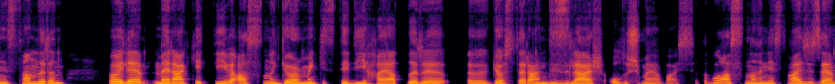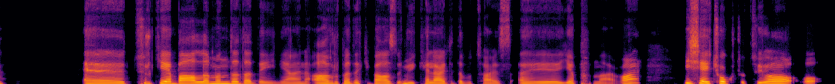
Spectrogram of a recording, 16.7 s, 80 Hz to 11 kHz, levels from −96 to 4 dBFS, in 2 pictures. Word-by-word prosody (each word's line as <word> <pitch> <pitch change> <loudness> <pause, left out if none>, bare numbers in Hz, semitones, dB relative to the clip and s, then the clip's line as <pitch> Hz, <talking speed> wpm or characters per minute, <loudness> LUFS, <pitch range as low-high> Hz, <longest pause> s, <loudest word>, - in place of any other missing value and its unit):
insanların, 220 +3 0 0.4
böyle, 230 +1 +4
merak 230 +2 +3
ettiği 210 +3 -2
ve 230 - +4
aslında 225 +3 -2
görmek 225 +1 +2
istediği 220 0 -3
hayatları, 195 0 0 0.2
ııı, 170 0 -1
gösteren 185 +7 0
diziler 175 0 +1
oluşmaya 140 -4 -6
başladı. - - -15
Bu 280 -3 +1
aslında, 240 -1 -1
hani, 205 -3 0
sadece, 205 0 -1 0.9
eee, 190 +1 +1
Türkiye 220 -3 +1
bağlamında 205 +1 +4
da 175 -6 0
değil, 115 0 -9
yani, 140 +1 -7
Avrupa'daki 175 +1 -2
bazı 160 -2 0
ülkelerde 165 -2 -2
de 155 - -5
bu 135 - -16
tarz, 130 - -8
eee, 155 - -2 0.3
yapımlar 145 -2 -6
var. 255 +6 +1 0.4
Bir 250 - +4
şey 230 -1 +6
çok 225 +1 +3
tutuyor, 225 +10 +3
o - - -2
200 Hz, 135 wpm, -23 LUFS, 170-225 Hz, 0.9 s, şey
